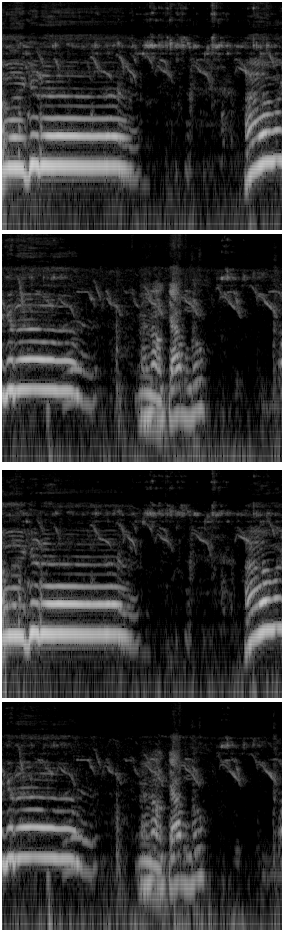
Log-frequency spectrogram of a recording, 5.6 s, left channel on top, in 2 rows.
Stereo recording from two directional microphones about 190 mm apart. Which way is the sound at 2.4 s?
10° right (ahead or behind).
